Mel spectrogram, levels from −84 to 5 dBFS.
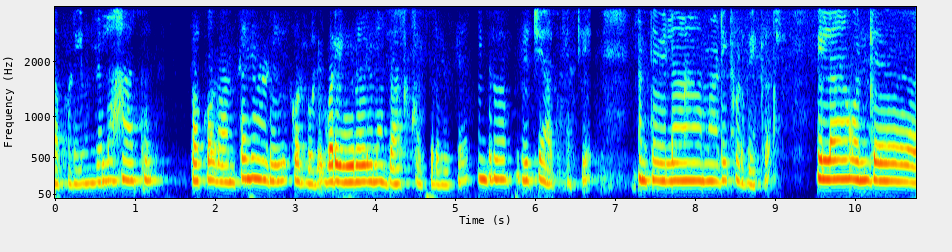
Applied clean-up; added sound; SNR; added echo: neural mask model Resemble Enhance denoiser.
